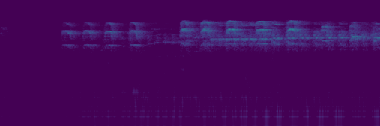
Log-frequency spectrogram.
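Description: Small birds chirping, a quick run of short high chirps that starts about a second in and grows denser and steadier.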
